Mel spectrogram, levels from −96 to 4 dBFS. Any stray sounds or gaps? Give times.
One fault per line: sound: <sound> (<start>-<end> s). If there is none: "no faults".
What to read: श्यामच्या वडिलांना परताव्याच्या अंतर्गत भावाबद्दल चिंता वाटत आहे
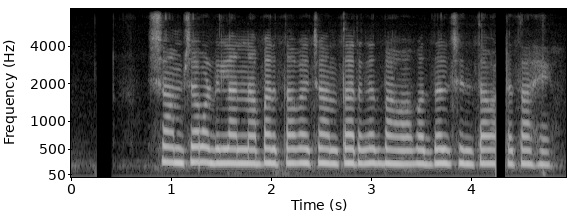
sound: dropout (4.2-4.3 s)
